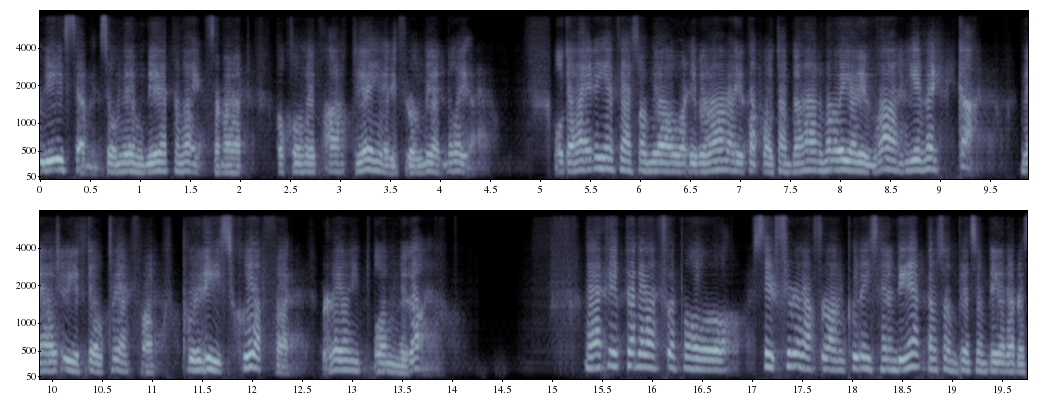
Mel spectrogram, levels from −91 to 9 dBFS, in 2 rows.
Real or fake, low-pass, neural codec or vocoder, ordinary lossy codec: fake; 7.2 kHz; codec, 16 kHz, 0.5 kbps, FreqCodec, smaller model; none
